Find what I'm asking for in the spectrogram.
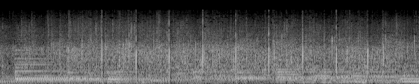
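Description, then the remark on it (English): An audience breaks into sustained applause for a preacher after a sermon preached in 39 minutes, a dense, steady wash of many hands clapping with a few sharper individual claps popping out, holding at a fairly loud, even level throughout. “Boy, they never applaud for me.”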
